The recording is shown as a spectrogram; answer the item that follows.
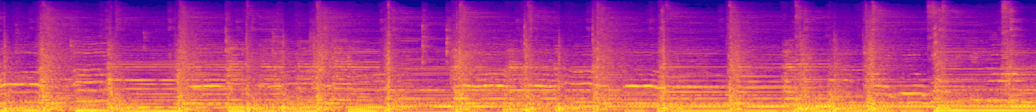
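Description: Live rock band playing a song: amplified electric guitar, bass guitar and a drum kit, with drum hits about twice a second.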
